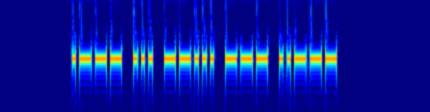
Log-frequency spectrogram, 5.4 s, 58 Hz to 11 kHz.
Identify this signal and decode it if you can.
Morse code, heard as a keyed tone, about 25 wpm, 700 Hz. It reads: JS7O2
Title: Code Groups - 5 Letter:Numbers - 25wpm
